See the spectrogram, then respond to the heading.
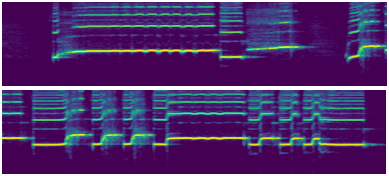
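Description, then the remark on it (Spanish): A clay funerary ocarina bearing a representation of death plays loud, breathy notes, shifting between lower and higher pitches with short trills and sustained tones, with brief pauses between phrases and no talking. “manera tenemos otro carina también funeraria con una representación de o de la muerte.”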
